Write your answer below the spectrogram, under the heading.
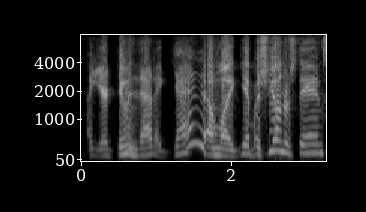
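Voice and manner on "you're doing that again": mimicked woman's voice. Telling the others how his wife reacts to his spending, imitating his wife's voice. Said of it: "You really got to do that voice".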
